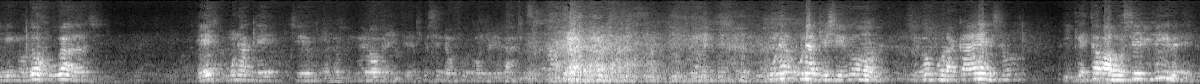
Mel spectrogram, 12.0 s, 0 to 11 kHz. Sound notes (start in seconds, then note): 5.2 laughs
